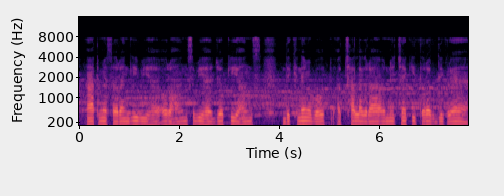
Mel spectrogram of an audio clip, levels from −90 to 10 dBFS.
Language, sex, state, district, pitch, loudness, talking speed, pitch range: Maithili, male, Bihar, Supaul, 110 Hz, -27 LUFS, 190 wpm, 110-115 Hz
